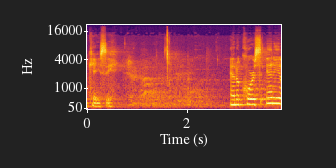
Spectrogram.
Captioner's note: audience chuckling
